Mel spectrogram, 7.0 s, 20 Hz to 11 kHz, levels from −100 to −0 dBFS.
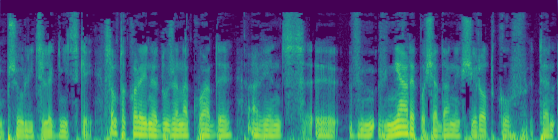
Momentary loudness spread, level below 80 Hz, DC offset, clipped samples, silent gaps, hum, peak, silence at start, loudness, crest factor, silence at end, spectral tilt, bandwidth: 10 LU; -30 dBFS; under 0.1%; under 0.1%; none; none; 0 dBFS; 0 s; -20 LUFS; 18 dB; 0.05 s; -7 dB/octave; 8.6 kHz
